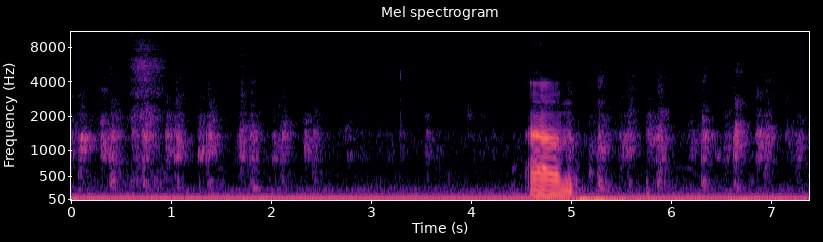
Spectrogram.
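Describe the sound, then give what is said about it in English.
A female dog drinks water, lapping in a steady, quick rhythm, faint from two rooms away, with a short whine-like tonal sound breaking in briefly partway through. “Is that your dog drinking?”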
